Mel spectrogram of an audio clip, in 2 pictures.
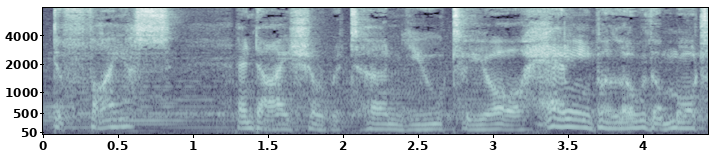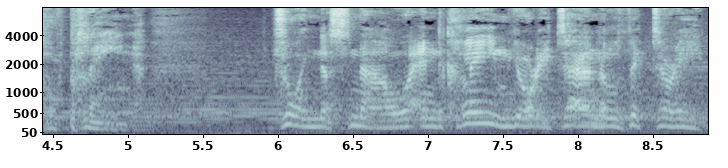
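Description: Domineering cult leader, cold and formal, higher male voice, music bed. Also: expressive, unhurried, vocal fry. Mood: imperious. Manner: formal, imperious pronouncements.

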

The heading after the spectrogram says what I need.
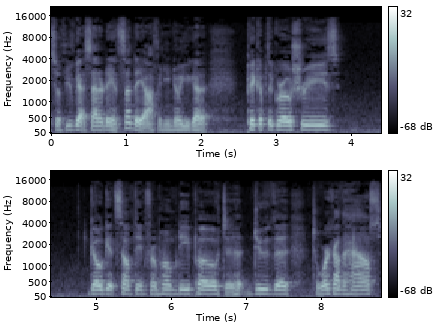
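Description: Husky-voiced man giving casual productivity advice. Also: mid-range voice. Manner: practical motivational coaching, checks in with rhetorical tags. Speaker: host of a productivity podcast. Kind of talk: casual advice monologue, speaking off the cuff.

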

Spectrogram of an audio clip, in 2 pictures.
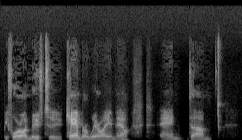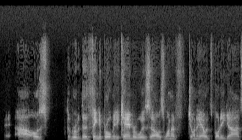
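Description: A middle-aged Australian man answers interview questions over a low-quality video call. His voice is husky and sits fairly low. He talks in a halting, casual way, often repeating words before carrying on. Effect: low-quality video call audio. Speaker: interview guest.

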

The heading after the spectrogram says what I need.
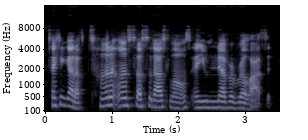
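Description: A woman's voice: fairly low pitch, a little fast, dull audio. A young adult woman hosting a solo podcast, talking bluntly and chattily straight to her listeners. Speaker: podcast host. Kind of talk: casual solo podcast talk.

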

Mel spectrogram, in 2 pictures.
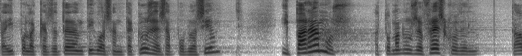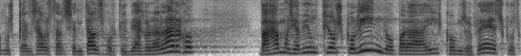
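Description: A man's voice: high voice, a bit bright, big-room sound. A middle-aged man preaching a sermon as a pastor, fervent and often addressing his listeners as brothers.

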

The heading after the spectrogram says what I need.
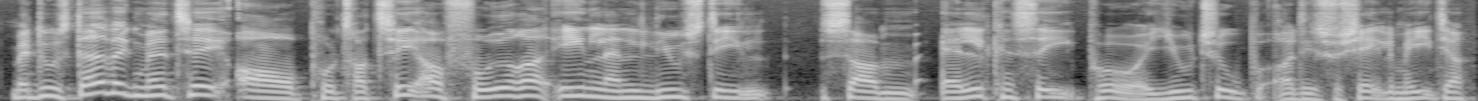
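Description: Creaky-voiced man, slightly high. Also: few pauses. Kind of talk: casual discussion.

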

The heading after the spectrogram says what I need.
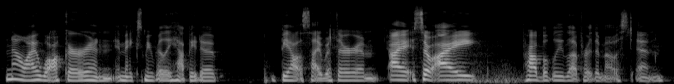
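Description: A woman's voice: on the low side, flat delivery, moderate pace, creaky, a bit bright. A woman in her forties co-hosting a podcast, chatting in an upbeat, casual way about family. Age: 40s. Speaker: podcast co-host. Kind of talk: casual chat.

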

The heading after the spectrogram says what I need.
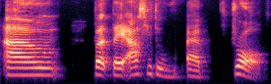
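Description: A woman from Hong Kong, whose first language is Cantonese, chats as a podcast guest in a casual interview. She's a crypto coach telling her story with loose grammar and lots of fillers, in a slightly high, unhurried voice.

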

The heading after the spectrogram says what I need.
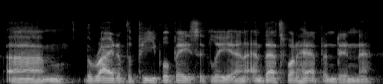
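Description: A man's voice: sits low, little pitch movement, a little fast, fairly bright tone. A man from Denmark, a podcast guest, talking casually and often repeating words as he restarts sentences. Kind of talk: casual interview talk. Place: Colorado.

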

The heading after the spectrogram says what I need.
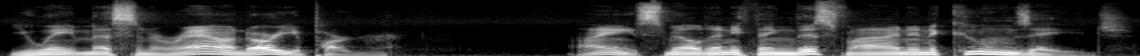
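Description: A man's voice: fairly low pitch, big pitch swings, moderate pace, a little mellow, no echo, studio quality, voice pushed up. A man voicing a friendly small-town gas station clerk who talks in a folksy, drawling way. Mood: amused. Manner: folksy, drawling, good-humored.

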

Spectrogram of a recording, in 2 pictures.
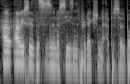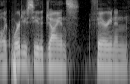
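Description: A man co-hosting a laid-back sports podcast, his voice smooth and clear. He talks hesitantly, full of ums and restarts, recorded on a dry, close mic with no room sound. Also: mid-range voice, fairly even intonation, fairly quick, fairly bright tone, no room sound. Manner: hesitant, many fillers and restarts. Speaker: podcast co-host. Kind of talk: casual sports chat.

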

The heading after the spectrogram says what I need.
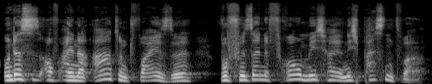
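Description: A man's voice: high voice, normal speed, big-room sound. A man preaching a sermon, reading scripture aloud and acting out mocking inner voices.

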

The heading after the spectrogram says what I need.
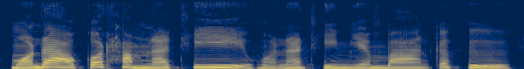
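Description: A woman doctor hosting a podcast who tells a story in a lively way and acts out the voices of the people in it. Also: mid-range voice, rapid-fire, smooth, no room sound, clean studio sound.

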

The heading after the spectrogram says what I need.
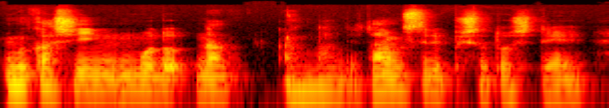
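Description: A man co-hosting a podcast in casual chat, talkative and quick with short agreeing nods. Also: on the low side, fairly even intonation, mellow, breathy edge. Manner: chatty, reacts with short nods. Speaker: podcast co-host.

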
